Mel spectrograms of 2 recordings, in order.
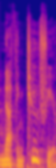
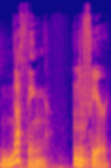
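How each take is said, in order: First: The stress falls on the word fear. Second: The stress falls on the word nothing. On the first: There is no reason to be afraid. "not nothing to fear" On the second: Fear itself has no substance. "let's put the emphasis on nothing to fear"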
